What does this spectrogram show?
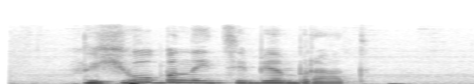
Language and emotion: Russian, neutral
